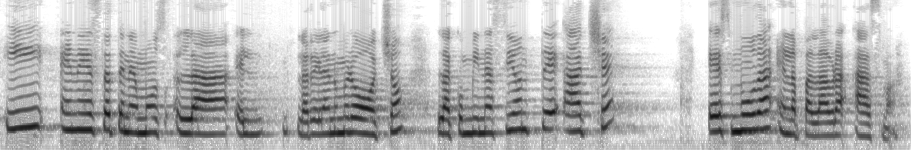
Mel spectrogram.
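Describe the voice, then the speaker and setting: A woman teaching a class, explaining slowly and repeating example words in English. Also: sits high, a little mellow. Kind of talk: classroom lesson. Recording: hall reverb.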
